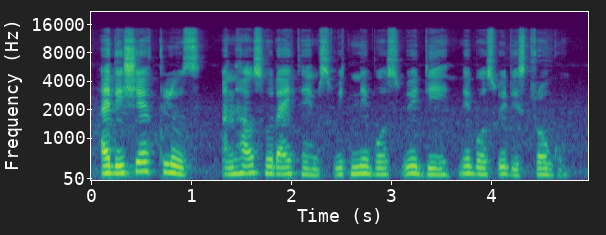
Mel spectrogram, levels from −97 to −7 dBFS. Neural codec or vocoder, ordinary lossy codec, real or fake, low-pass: none; none; real; 14.4 kHz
